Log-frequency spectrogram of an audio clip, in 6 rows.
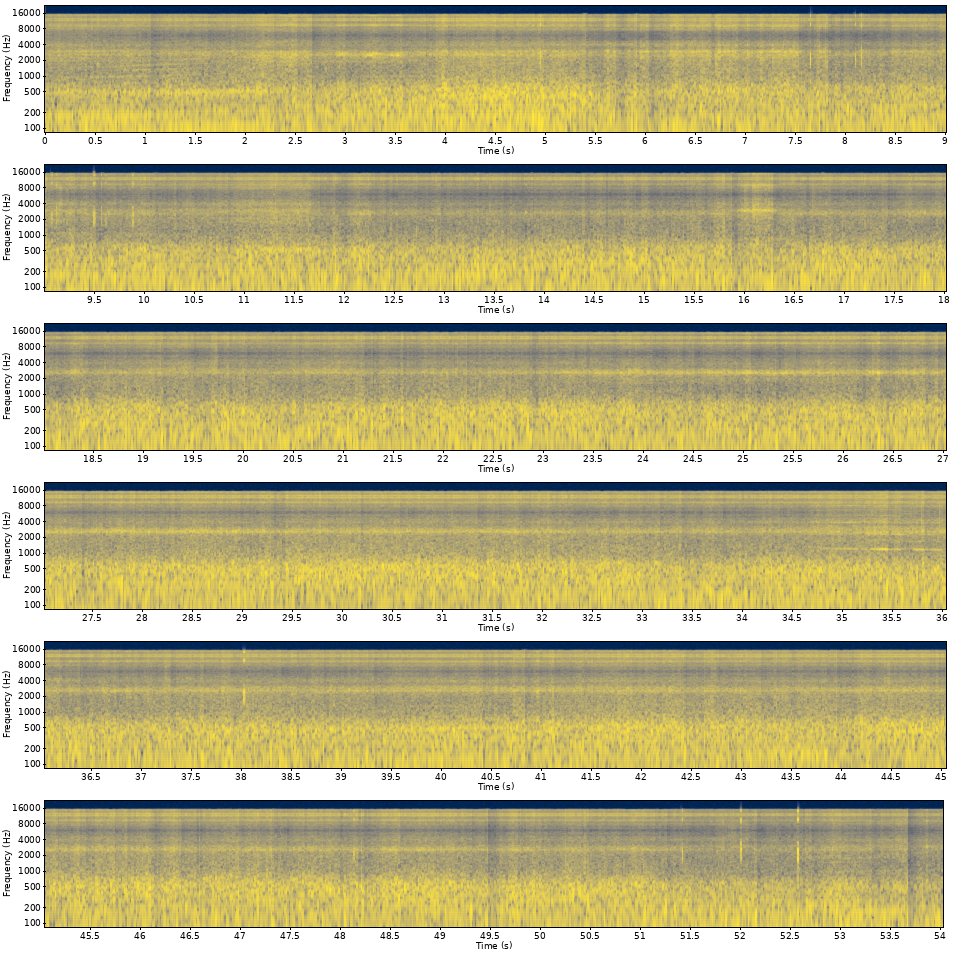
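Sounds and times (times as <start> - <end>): motorcycle engine running: 0.0 - 54.0
wind on microphone: 0.0 - 54.0.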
